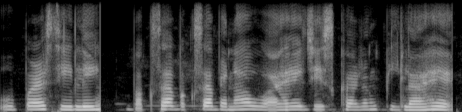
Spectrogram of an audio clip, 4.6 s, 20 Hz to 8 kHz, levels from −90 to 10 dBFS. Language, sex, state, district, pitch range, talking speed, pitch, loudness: Hindi, female, Arunachal Pradesh, Papum Pare, 220-235 Hz, 145 wpm, 225 Hz, -18 LUFS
